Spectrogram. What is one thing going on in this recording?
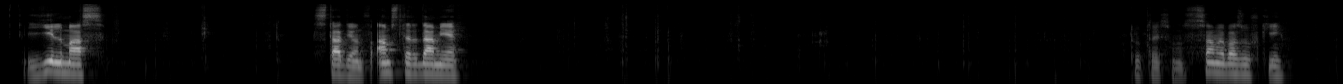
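Trading cards rustle softly as they are shuffled by hand.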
